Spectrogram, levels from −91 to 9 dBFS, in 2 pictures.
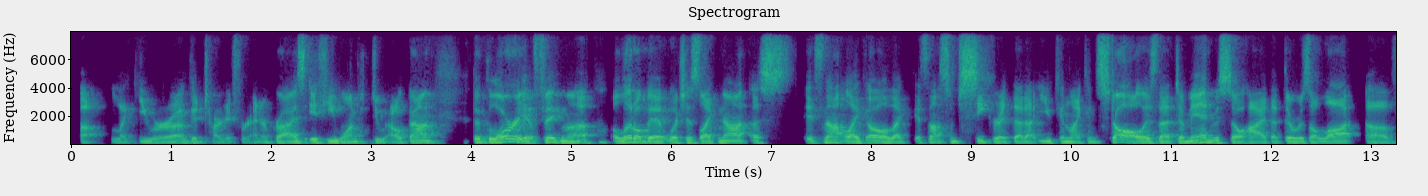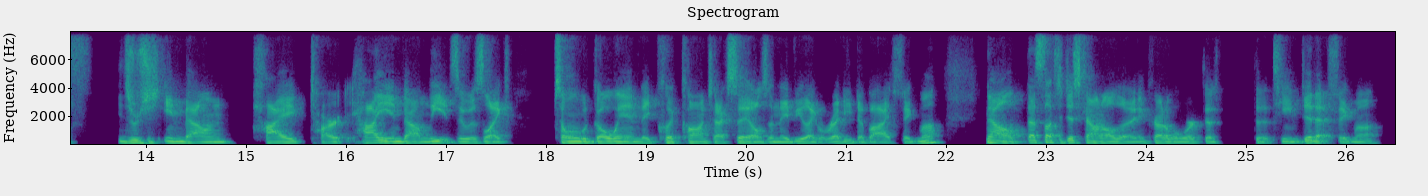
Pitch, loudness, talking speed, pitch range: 110 Hz, -21 LUFS, 220 wpm, 95-120 Hz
